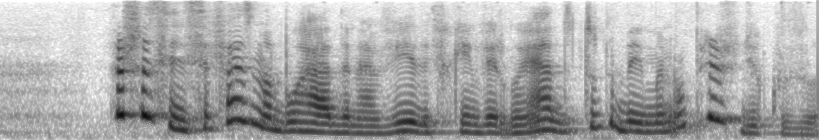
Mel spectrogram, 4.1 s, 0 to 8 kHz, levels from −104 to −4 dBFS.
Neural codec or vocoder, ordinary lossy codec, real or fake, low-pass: none; none; real; none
